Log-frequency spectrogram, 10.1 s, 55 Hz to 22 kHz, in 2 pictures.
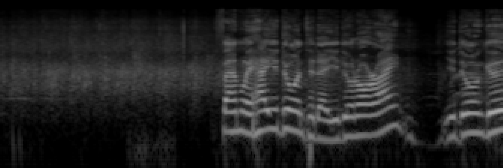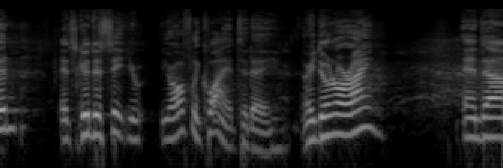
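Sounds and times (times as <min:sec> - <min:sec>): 
audience applause in a large room: 0:00.0 - 0:02.6
speech: 0:02.2 - 0:08.9, 0:09.6 - 0:10.0.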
